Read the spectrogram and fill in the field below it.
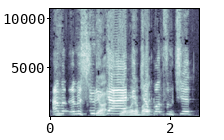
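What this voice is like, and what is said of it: Bill Cosby impression. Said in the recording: “doing a Bill Cosby impersonation.”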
